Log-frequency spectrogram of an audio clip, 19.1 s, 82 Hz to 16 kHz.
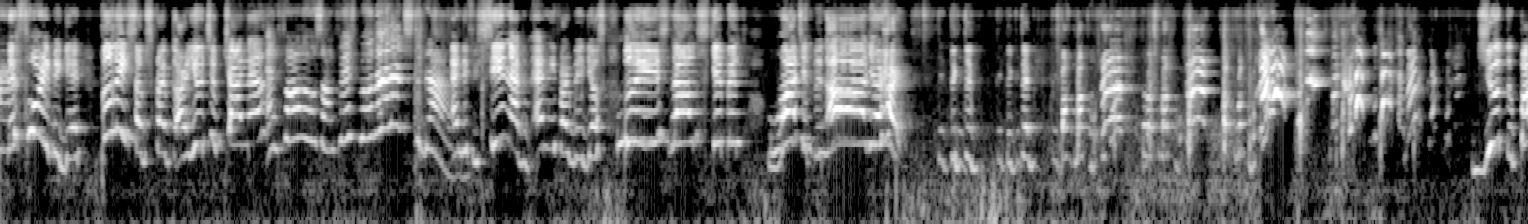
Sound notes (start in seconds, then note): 11.7 heartbeat sounds; 13.6 chicken sounds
